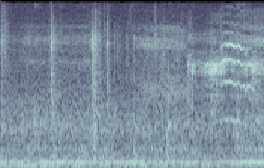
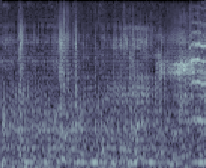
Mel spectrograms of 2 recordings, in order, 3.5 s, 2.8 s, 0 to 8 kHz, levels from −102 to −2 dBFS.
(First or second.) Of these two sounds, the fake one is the second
